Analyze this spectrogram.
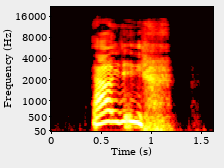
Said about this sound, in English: How are you finding it interesting when you're yawning? Instinctive response.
